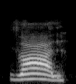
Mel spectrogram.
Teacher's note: آپ کی جو نوک ہے زبان کی وہ اوپر کی طرف لگے گی اور سیٹی نہیں آئے گی ، بالکل نرمی سے، دال دال دال، ٹھیک ہے۔ اب یہ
